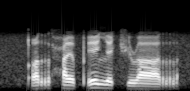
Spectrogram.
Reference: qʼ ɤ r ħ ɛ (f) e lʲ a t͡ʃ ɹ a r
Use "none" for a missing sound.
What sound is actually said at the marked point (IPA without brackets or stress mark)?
pʼ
